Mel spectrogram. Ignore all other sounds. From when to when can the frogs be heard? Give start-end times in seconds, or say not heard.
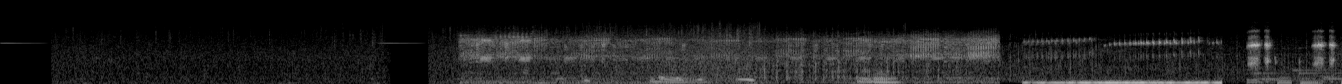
4.5-13.3.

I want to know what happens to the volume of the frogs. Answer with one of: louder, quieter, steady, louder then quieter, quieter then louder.
louder.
